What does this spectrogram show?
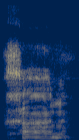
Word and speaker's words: Han: The Han, or Khan, as would be closer to how it's actually pronounced, are named for the ancient Han Dynasty.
